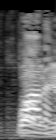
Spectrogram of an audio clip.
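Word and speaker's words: Waban: Marsha in Wabun. Is that how you say it, Newton? – Wabun. Yeah, okay.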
